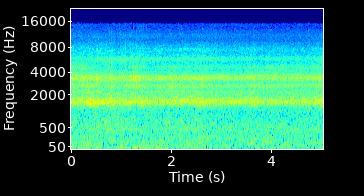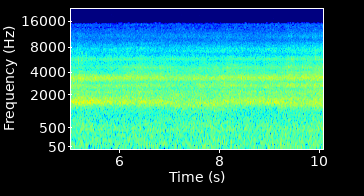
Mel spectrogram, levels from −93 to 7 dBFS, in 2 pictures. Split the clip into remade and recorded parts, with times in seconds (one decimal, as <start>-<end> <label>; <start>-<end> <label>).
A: 0.0-2.3 recorded; 2.3-2.8 remade; 2.8-5.8 recorded; 5.8-7.9 remade; 7.9-10.1 recorded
